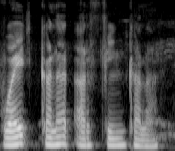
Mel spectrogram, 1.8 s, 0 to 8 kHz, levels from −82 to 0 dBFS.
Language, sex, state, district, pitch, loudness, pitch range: Bengali, male, Tripura, Dhalai, 135 Hz, -20 LUFS, 130-140 Hz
